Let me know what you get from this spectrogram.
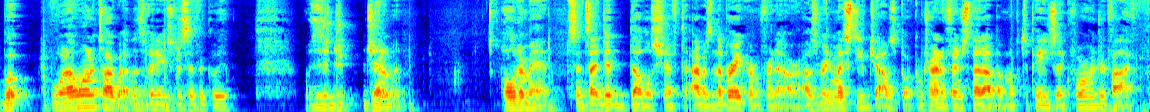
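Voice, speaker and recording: In an American accent, a man with a fairly low, somewhat breathy voice talks at a very fast pace with ordinary pitch variation. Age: 20s. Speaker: warehouse worker vlogger. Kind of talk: casual vlog monologue. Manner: halting.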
